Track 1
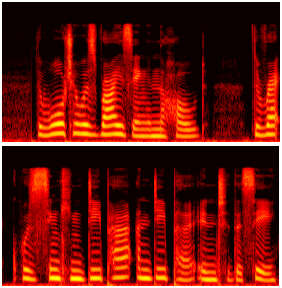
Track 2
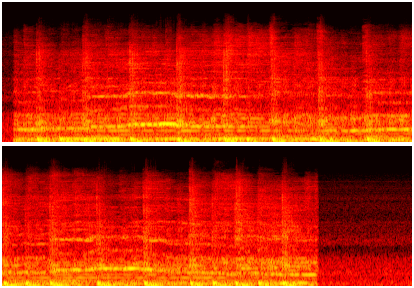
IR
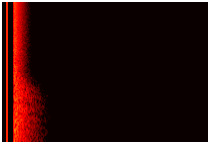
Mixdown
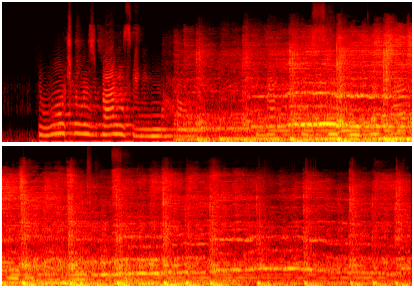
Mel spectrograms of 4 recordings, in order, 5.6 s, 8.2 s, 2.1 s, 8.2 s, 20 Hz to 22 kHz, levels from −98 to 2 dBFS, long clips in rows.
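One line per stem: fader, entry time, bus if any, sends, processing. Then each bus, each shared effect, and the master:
-3.0 dB, 0.00 s, send -11.5 dB, Chebyshev band-stop 290–820 Hz, order 4; high shelf 2500 Hz -10 dB; half-wave rectifier
2.67 s -8 dB -> 3.07 s -1 dB -> 5.83 s -1 dB -> 6.6 s -7.5 dB, 1.60 s, no send, high shelf 4300 Hz +11 dB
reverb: on, RT60 0.40 s, pre-delay 67 ms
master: dry

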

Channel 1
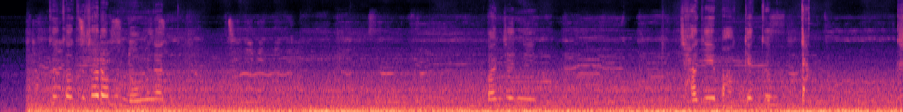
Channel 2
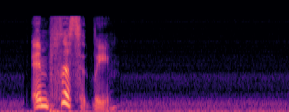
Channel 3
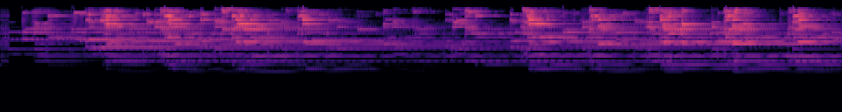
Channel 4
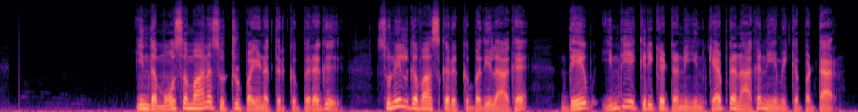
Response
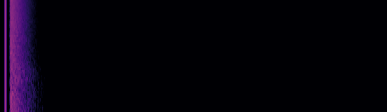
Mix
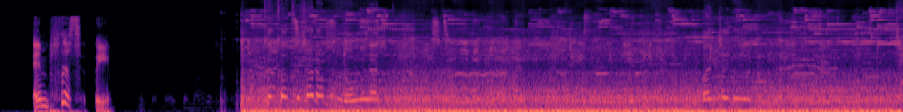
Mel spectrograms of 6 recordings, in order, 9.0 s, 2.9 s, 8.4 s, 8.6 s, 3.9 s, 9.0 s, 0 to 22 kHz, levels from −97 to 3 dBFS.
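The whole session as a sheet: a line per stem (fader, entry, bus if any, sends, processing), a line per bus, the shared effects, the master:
+1.0 dB, 2.15 s, bus B, no send, dry
-5.5 dB, 0.00 s, bus B, no send, dry
-13.5 dB, 1.45 s, bus A, no send, dry
-10.5 dB, 0.00 s, bus A, no send, flange 1.7 Hz, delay 1.7 ms, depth 9.1 ms, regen -56%
bus A: 0.0 dB, compressor 10:1, threshold -44 dBFS, peak gain reduction 16 dB
bus B: 0.0 dB, bell 6400 Hz -8 dB 1.6 oct; compressor 3:1, threshold -28 dBFS, peak gain reduction 11.5 dB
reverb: off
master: gate -38 dBFS, range -52 dB; graphic EQ 125/250/500/1000/2000/4000 Hz -9/-8/+5/-8/-10/+11 dB; three-band squash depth 70%

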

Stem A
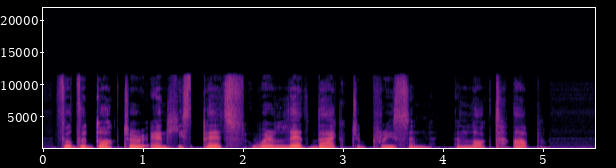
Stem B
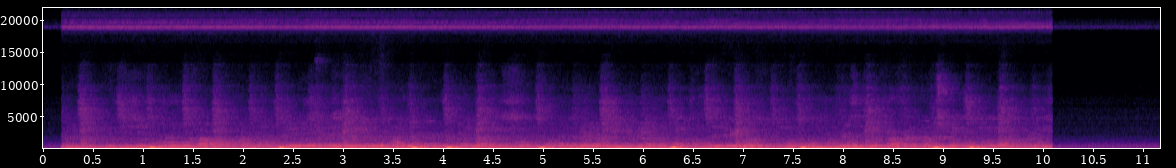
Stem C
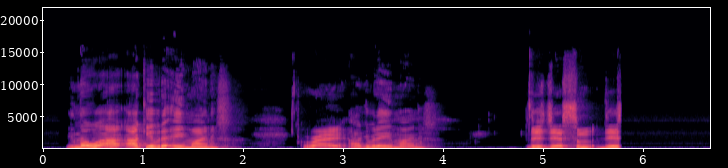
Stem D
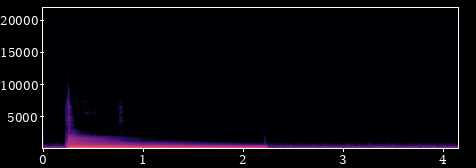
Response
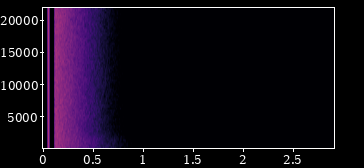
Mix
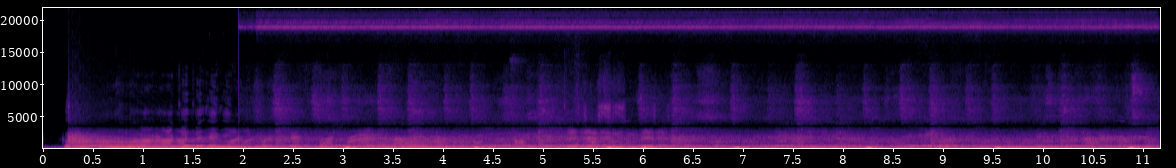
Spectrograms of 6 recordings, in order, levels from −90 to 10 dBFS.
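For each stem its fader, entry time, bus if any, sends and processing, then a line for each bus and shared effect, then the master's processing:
-7.5 dB, 0.00 s, no send, no echo send, Bessel low-pass 930 Hz, order 2
-2.0 dB, 1.95 s, no send, no echo send, upward compressor, threshold -30 dBFS
-19.5 dB, 0.35 s, no send, echo send -4 dB, bell 200 Hz +13 dB 1.6 oct
+2.5 dB, 0.00 s, no send, no echo send, wavefolder -31.5 dBFS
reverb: off
echo: echo 0.14 s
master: fixed phaser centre 1500 Hz, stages 4

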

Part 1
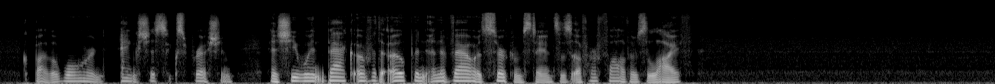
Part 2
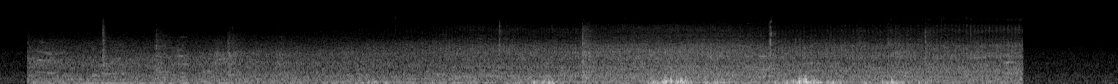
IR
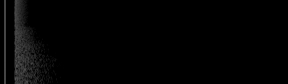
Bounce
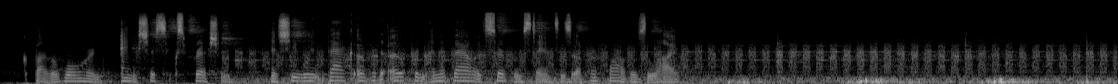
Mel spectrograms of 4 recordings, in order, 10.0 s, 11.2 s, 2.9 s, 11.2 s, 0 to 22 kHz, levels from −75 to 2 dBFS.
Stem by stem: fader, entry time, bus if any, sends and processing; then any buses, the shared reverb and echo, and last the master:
-9.0 dB, 0.00 s, send -18 dB, Wiener smoothing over 15 samples; compressor 6:1, threshold -24 dBFS, peak gain reduction 9 dB
-4.5 dB, 1.95 s, send -10 dB, graphic EQ 125/500/2000 Hz +4/-9/-6 dB; LFO low-pass square 7.4 Hz 260–1600 Hz; resonator 580 Hz, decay 0.43 s, mix 70%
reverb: on, RT60 1.1 s, pre-delay 0.1 s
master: high shelf 2100 Hz +11 dB

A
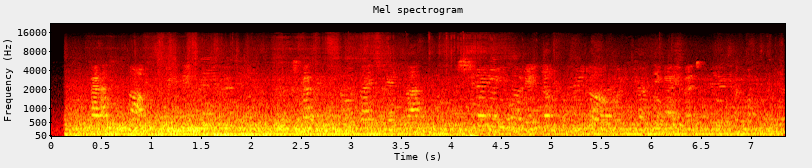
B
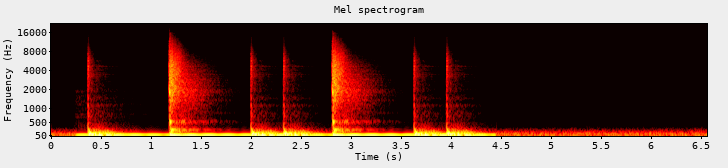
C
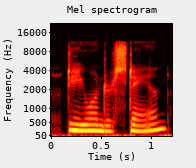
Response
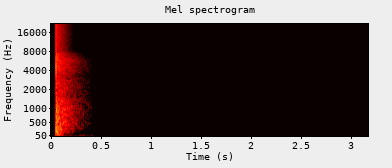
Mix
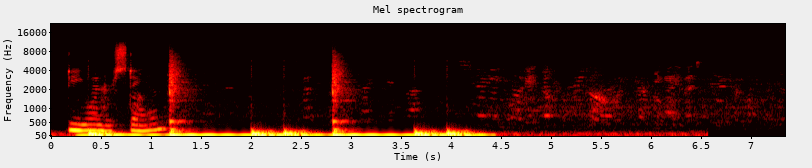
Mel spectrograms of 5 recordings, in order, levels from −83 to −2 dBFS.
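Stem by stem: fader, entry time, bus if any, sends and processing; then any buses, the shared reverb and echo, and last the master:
4.01 s -13.5 dB -> 4.69 s -5 dB, 0.00 s, no send, HPF 1300 Hz 12 dB/oct
-4.0 dB, 0.00 s, send -17 dB, dry
-3.0 dB, 0.00 s, send -20 dB, dry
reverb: on, RT60 0.55 s, pre-delay 3 ms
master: spectral expander 1.5:1

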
